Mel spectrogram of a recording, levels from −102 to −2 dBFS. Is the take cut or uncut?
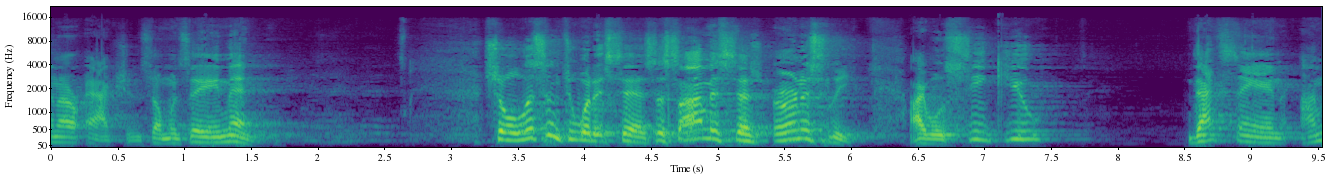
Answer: uncut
